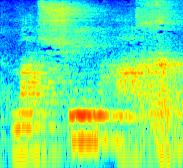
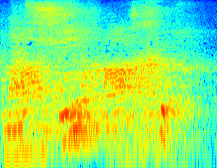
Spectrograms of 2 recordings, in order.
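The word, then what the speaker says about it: משיח: 껴 모르겠죠 한번 그냥 히브리 말로는 어떻게 발음하는지 한번 따라해보세요 마쉬 이렇게 발음해 다시 한번 마시아 예 메시아라는이 발음은 정확하게 말해서 아랍 말이 메시아 이렇게 말음 메시아 이렇게 발음하지만 히브리 말은 마시 아 이렇게 바요네 마지막 발음은 좀 거칠어요 이렇게 읽어요 이렇게 왼쪽으로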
